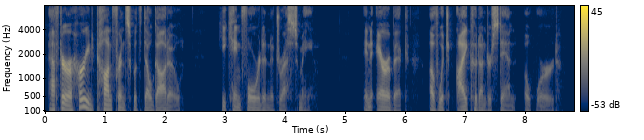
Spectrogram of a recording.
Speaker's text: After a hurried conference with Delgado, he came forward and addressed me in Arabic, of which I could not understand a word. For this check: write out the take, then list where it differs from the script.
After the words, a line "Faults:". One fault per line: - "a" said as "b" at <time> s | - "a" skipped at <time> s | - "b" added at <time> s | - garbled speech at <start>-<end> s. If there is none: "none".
After a hurried conference with Delgado, he came forward and addressed me in Arabic, of which I could understand a word.
Faults:
- "not" skipped at 7.3 s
